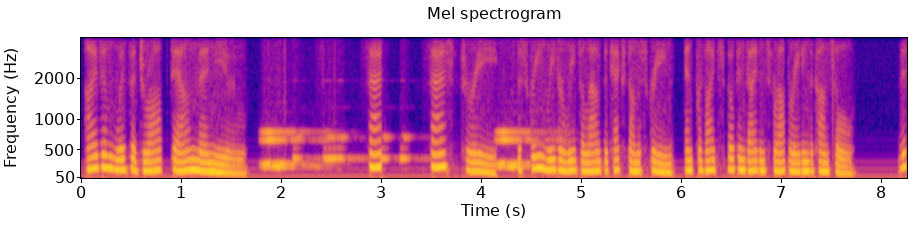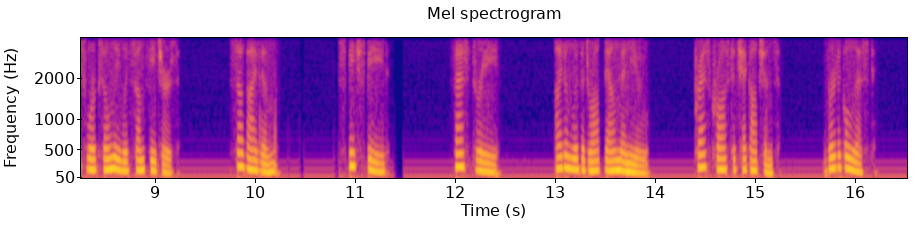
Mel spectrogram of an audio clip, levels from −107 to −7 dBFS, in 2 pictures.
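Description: The audio comes through a G.711 mu-law call path with nothing above 4 kHz. Under it a steady low 60 Hz mains hum sits about 30 dB below the signal, picked up from a ground loop or nearby transformer. From 0.54 s to the end, sharp ticks of uneven strength recur roughly every half second. These are word clock ticks: a digital link read by an unlocked clock, drifting around 40 ppm, slips one sample each time. Between 10.04 and 11.50 s the sound drags and stutters through ten brief holds, the longest 102 ms, totalling 278 ms. This is repeated stalls (stutter), where an empty jitter buffer keeps extending the last sound while nothing is lost. From 12.22 to 12.77 s the audio runs at 89% speed with unchanged pitch, adding 68 ms. This jitter buffer slow-down comes from repeated pitch periods rebuilding the reserve. From 14.74 to 15.38 s it hurries along at 114% speed, a jitter buffer speed-up that trims about 100 ms of short pitch-period pieces to cut excess delay.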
